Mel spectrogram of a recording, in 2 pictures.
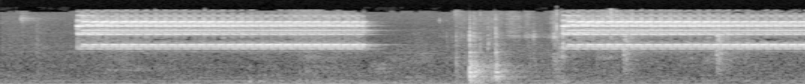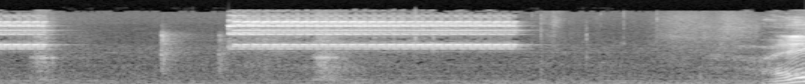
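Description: A telephone rings indoors in three separate bursts of about two seconds each, with short quiet gaps between them. The tone is bright, electronic and steady, close and clear against a faint background.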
